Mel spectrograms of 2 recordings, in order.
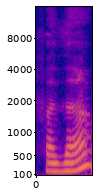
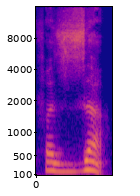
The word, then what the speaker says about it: فذبحوها: So here in the word فذابحوها, remember to pronounce the dhal from the tip of the tongue. Never say it fazza. You have to say fadha, the, by suppressing your tongue.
